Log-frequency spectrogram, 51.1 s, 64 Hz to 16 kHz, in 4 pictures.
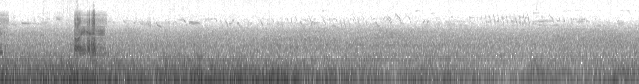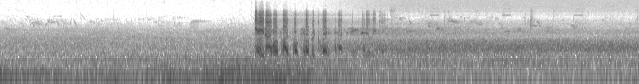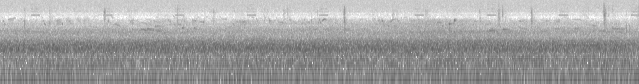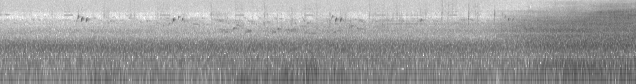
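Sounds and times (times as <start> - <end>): jet engine taxiing: 13.0 - 51.0
faint bird chirps: 17.9 - 48.6.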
